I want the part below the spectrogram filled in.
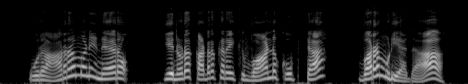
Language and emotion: Tamil, angry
